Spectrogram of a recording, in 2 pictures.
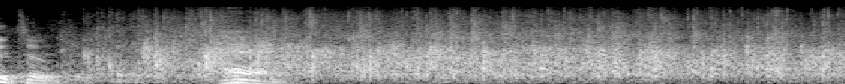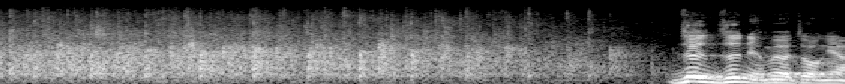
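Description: A large audience applauds and claps.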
